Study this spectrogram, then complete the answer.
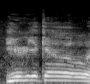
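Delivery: hammed-up high voice to a frog; gentle to frog. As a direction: coo it like handing over a pet. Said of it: "I'm like".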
